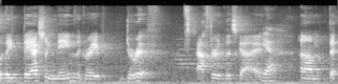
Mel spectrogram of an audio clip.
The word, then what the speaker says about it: Durif: So there was a guy in France, a Frenchman named Francois Durif. Ooh, listen to your French. Is that how you say it? I don't Probably. know. Probably. I'm assuming. But his name is Durif, D-U-R-I-F, Durif, Durif.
